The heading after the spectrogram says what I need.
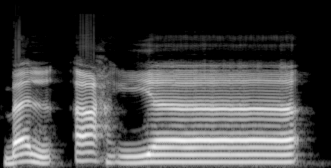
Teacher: یا الف مد زبر یا، یہ لمبی مد ہے، 4 الف کے برابر کھینچنا ہے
